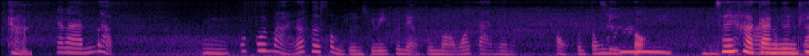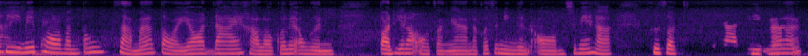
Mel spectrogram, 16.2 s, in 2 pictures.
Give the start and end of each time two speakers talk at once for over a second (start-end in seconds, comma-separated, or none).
7.2-8.5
